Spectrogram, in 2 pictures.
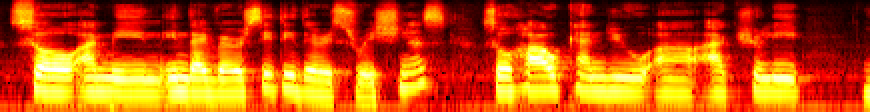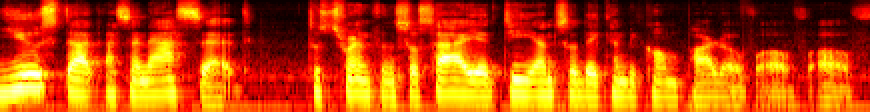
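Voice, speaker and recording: A woman's voice: deep voice, fairly even intonation, measured pace, a little mellow. A woman from Puerto Rico with a Puerto Rican Spanish accent, a Spanish native speaker, talking earnestly as an interview guest. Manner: earnest, emphatic, slightly non-native grammar. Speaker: education institute director, guest. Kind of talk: casual interview conversation.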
